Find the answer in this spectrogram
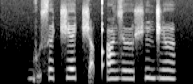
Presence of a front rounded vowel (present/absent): present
